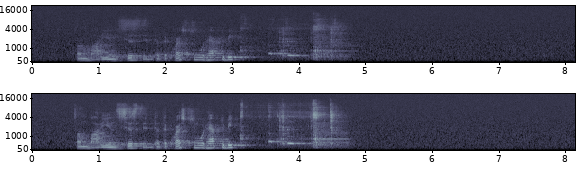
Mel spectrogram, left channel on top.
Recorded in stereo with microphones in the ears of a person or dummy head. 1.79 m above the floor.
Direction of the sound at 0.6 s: 35° right (ahead or behind).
